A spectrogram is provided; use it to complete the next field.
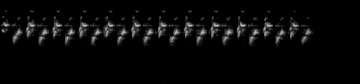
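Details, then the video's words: European goldfinch song for training birds: a steady rapid trill of bright, paired high notes, about four per second, very regular, lasting three seconds and ending abruptly. "تعليم الحسون أفضل تغريد في العالم بدون أخطاء"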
